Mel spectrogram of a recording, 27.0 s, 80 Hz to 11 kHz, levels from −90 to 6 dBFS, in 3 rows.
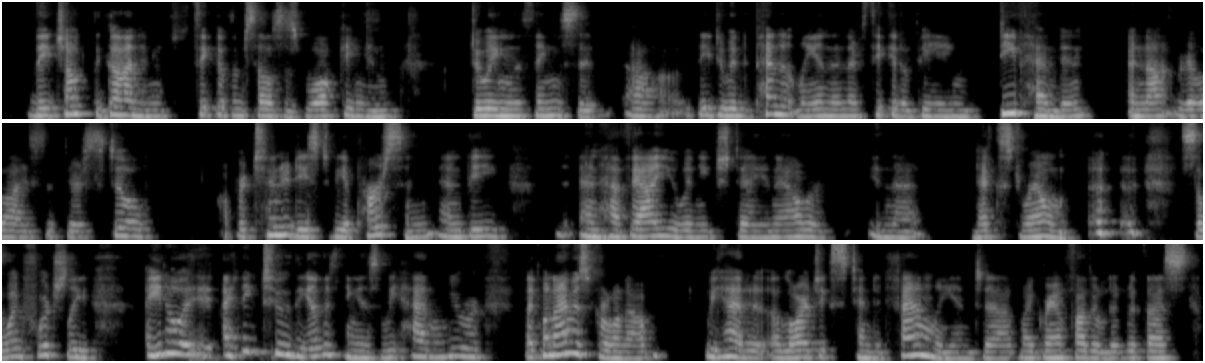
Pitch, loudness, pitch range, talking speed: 190 Hz, -34 LUFS, 180-220 Hz, 190 wpm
